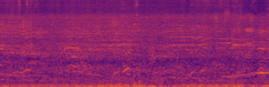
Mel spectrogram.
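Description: Passers-by talking, their voices heard over a steady low rumble.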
